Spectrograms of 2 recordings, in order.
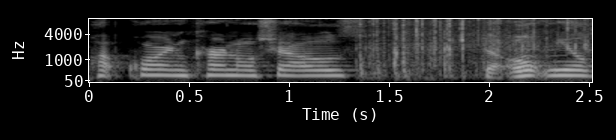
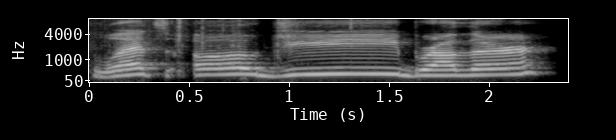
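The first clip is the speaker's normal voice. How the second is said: slow, louder hyped drawl; drawn-out chat read; 4 semitones higher, 6 dB louder, slower than usual. Pretend. Reading a hype chat message aloud, slow and loud. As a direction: stretch it out like a hype bro.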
